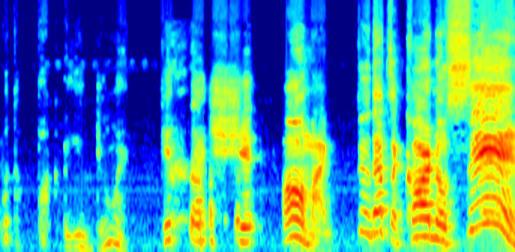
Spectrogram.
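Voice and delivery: hard scolding tone under the breath. Retelling how fathers scold their kids somewhere quiet like church: mock hushed scolding. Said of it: "somewhere that's really quiet and you're not supposed to be loud".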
